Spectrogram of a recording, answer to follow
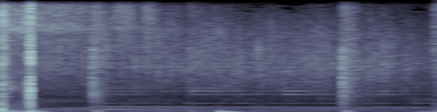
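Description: Soundtrack music: a held synthesizer chord of several steady tones over a faint hiss, with a sharp click right at the start and a few softer clicks.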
